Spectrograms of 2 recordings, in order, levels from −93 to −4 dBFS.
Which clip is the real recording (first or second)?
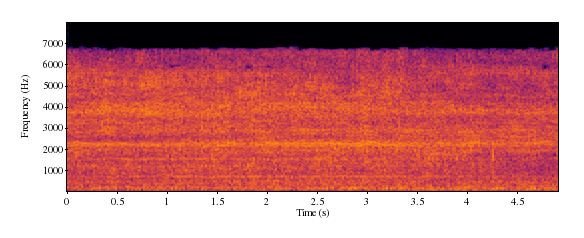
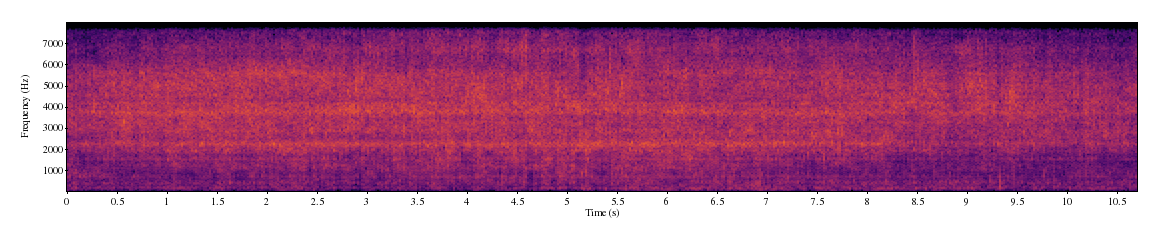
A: first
